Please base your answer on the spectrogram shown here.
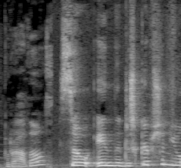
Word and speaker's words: Prados: It was founded by Cici Meadows, and Prados is actually meadows in Spanish, so that's why I assume the brand is pronounced Prados.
